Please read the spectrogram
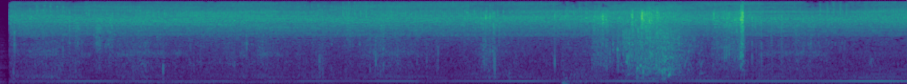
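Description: Steady high-pitched hiss of outdoor swamp ambience over a low steady hum, with a brief louder rustling noise about six seconds in and a sharp click just after it.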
